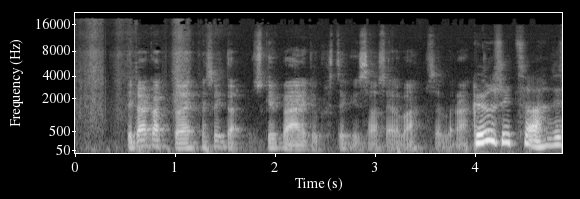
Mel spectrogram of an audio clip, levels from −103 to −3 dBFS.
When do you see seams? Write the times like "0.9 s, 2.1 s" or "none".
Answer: 1.7 s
